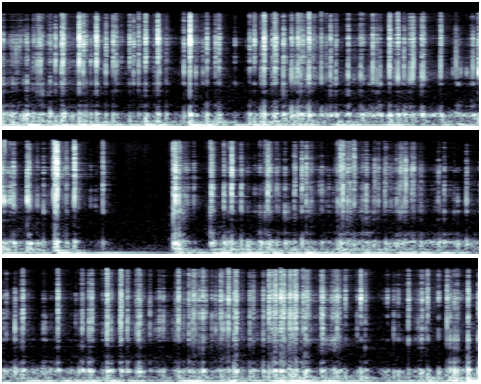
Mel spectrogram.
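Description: Metal thimbles on the fingertips tap rapidly on a hollow steel mesh microphone grille. The result is a dense, continuous clatter of short, dry, low-heavy taps with a faint bright edge. The tapping pauses briefly near the middle, then resumes at the same fast pace.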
